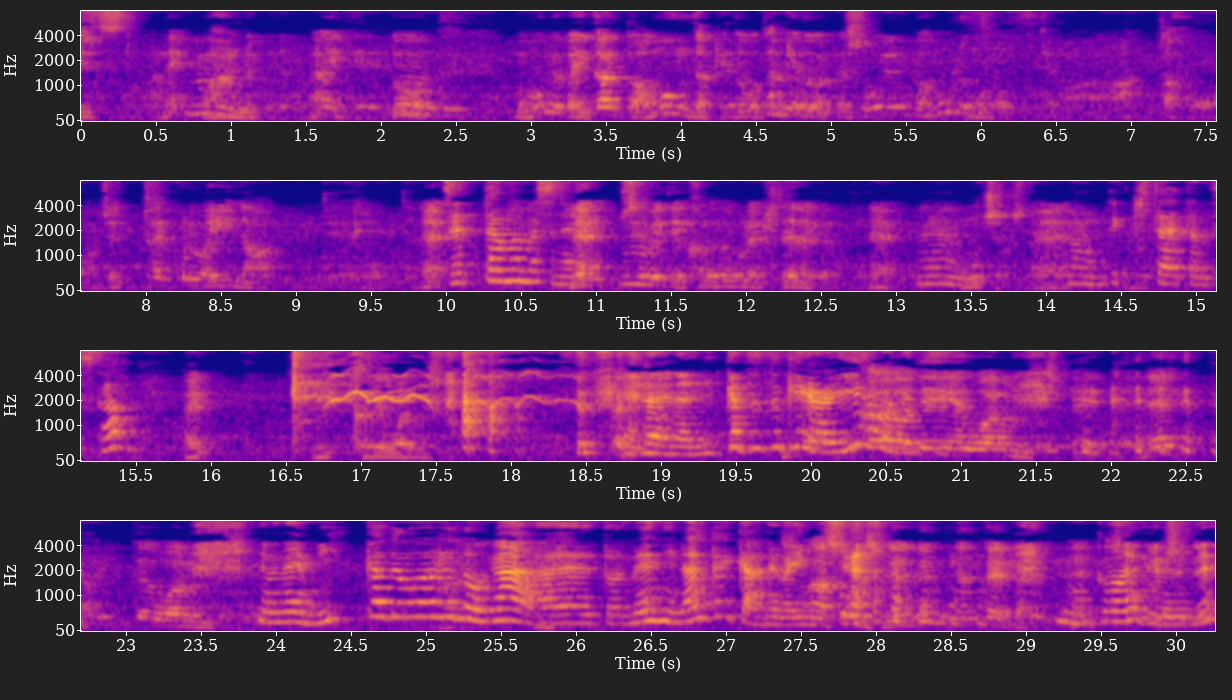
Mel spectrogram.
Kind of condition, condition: fault, background noise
